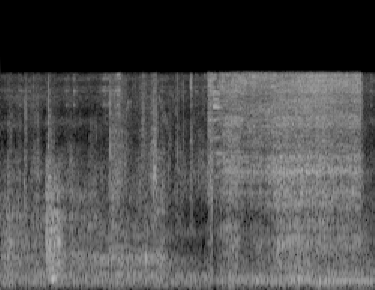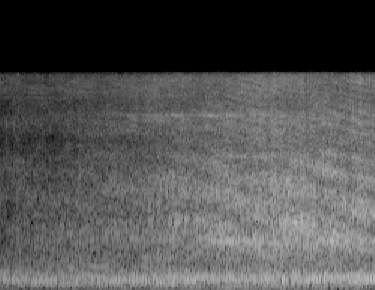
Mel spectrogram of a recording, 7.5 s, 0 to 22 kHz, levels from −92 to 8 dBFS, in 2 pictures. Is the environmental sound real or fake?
real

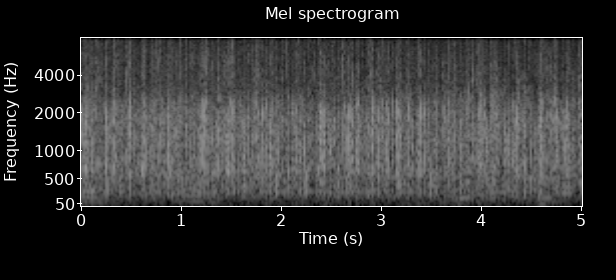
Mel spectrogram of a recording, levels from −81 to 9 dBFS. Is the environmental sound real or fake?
real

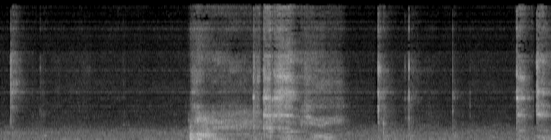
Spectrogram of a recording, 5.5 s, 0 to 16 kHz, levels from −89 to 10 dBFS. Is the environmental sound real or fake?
fake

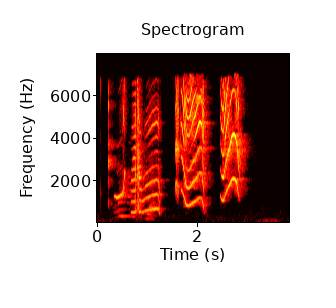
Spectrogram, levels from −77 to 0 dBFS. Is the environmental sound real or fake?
real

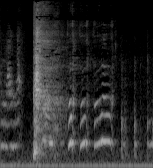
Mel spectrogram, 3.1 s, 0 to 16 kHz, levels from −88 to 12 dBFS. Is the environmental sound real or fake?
real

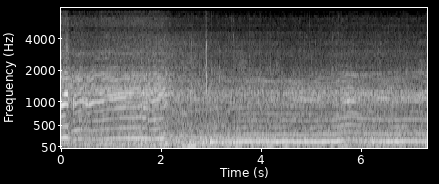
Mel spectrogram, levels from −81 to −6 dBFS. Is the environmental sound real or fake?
real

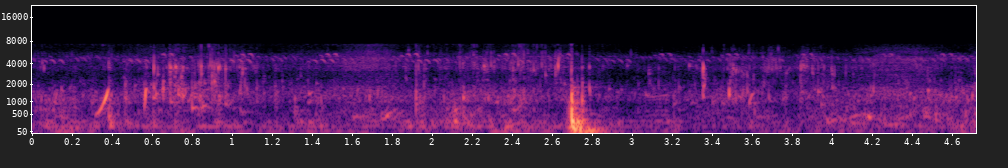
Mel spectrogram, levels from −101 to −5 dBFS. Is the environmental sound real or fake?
real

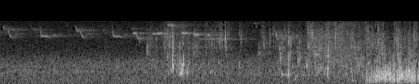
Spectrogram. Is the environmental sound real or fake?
real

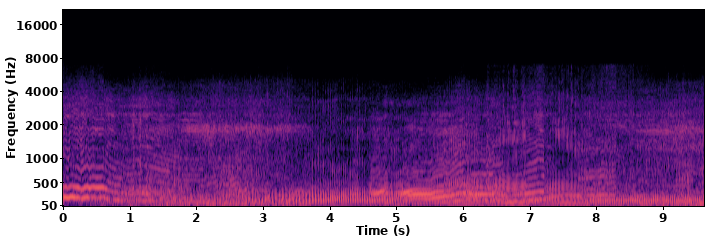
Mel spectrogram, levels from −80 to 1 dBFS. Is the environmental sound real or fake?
real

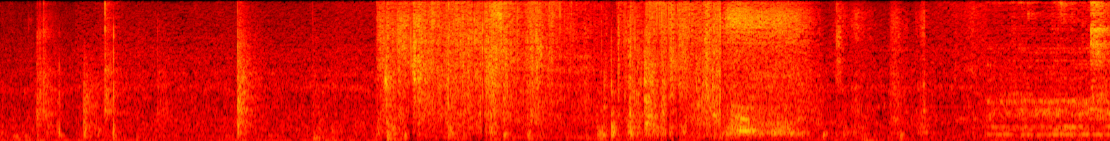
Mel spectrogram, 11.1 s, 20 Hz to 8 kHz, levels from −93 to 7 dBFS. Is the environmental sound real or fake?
real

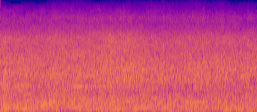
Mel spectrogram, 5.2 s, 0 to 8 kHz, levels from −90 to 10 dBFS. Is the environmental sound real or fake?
fake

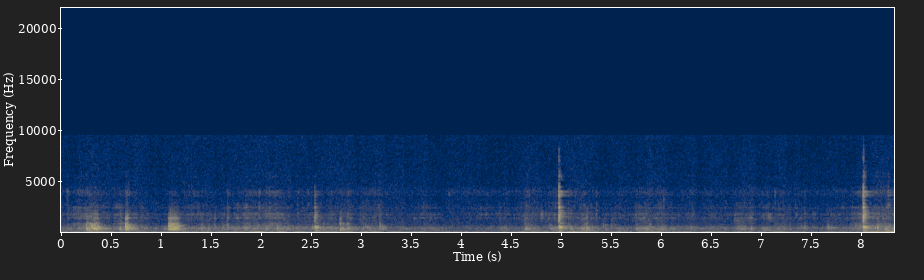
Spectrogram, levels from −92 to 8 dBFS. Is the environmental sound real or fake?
real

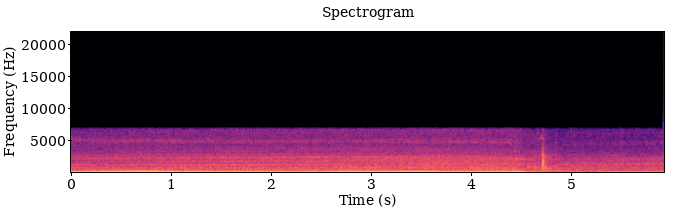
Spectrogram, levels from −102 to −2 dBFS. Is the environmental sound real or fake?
real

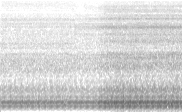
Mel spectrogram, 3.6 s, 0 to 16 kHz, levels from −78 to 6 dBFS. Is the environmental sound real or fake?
real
